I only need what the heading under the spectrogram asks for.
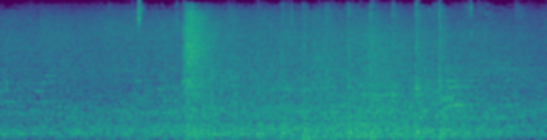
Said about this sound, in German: So geht es in einer Exportverpackungsanlage für Avocados zu. Wir sind in Tancítaro, einem Bauerndorf im zentralmexikanischen Bundesstaat Michoacán.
